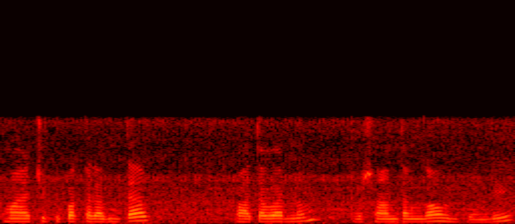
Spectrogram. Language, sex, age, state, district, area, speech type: Telugu, female, 30-45, Andhra Pradesh, East Godavari, rural, spontaneous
